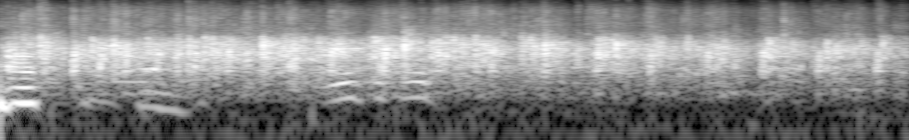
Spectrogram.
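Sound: applause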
